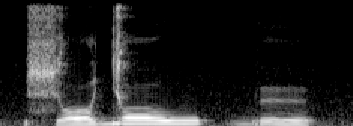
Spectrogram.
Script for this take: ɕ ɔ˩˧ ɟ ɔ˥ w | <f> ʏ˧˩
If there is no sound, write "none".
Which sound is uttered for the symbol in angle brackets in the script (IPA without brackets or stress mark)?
b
